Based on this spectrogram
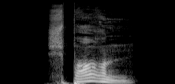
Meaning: spur
- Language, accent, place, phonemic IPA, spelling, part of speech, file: German, Germany, Berlin, /ʃpɔrn/, Sporn, noun, De-Sporn.ogg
